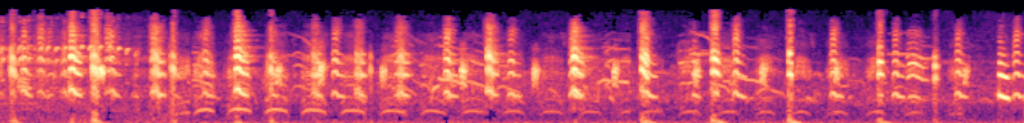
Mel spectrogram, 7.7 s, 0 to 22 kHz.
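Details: Eurasian coot calls on a lure recording for the 2020-2021 hunting season: dense overlapping nasal honking notes from several birds, rapid and irregular, with a run of short arched lower notes repeating steadily beneath them.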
